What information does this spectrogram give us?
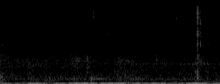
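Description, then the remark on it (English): Soft chewing of a whole gummy worm shoved into the mouth, with quiet squishy mouth sounds in an irregular rhythm over a low background hum, ending in a sudden louder burst. “Are we going to just sit and watch you chew gummy worms for a while because it's too chewy?”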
